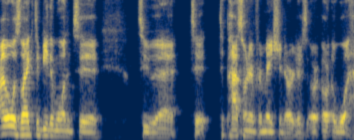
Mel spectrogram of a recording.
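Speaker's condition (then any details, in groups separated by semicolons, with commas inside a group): No condition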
